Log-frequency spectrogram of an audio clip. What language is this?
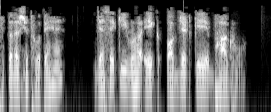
Hindi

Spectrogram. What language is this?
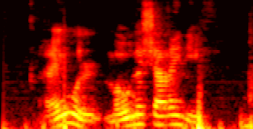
Kabyle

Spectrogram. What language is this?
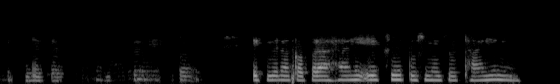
Urdu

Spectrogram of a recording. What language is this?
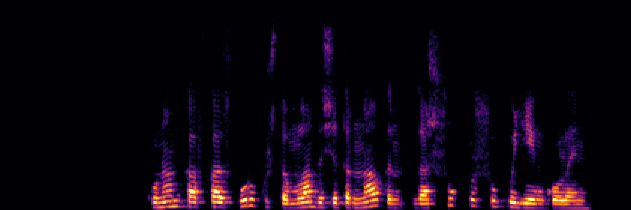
Mari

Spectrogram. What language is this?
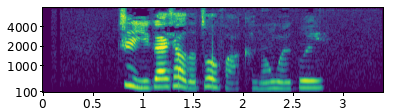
Chinese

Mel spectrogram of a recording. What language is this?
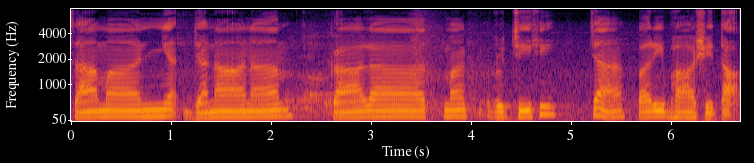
Sanskrit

